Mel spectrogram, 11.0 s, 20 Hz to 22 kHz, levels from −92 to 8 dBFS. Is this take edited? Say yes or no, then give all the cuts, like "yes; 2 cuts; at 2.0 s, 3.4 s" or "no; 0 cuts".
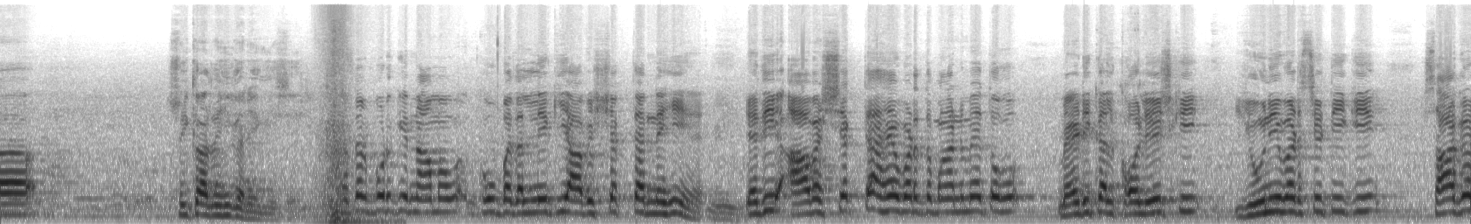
yes; 1 cut; at 2.6 s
